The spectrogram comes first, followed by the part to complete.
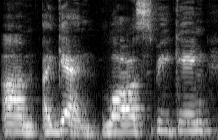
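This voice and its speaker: A middle-aged woman from the United States talks as a radio host. She rambles and jokes with plenty of laughter, and her voice sits at an ordinary pitch for a woman. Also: slow pace. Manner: chatty, laughs often, animated asides. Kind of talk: casual solo talk show.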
